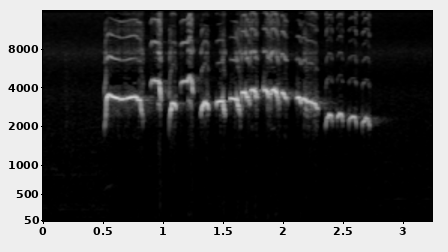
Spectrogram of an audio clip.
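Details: Song of an orange-headed thrush, played to coax other birds into singing: a clear whistled opening note followed by a rapid run of varied chirping, slurred notes, ending in lower descending whistles.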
